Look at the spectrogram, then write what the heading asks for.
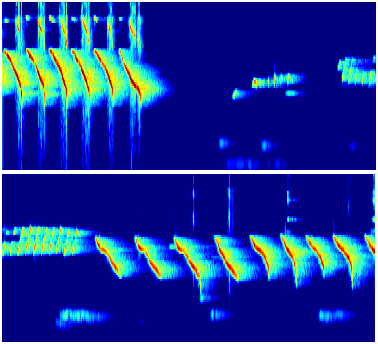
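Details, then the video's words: ['Malta canary song for exciting canaries: rapid falling whistled notes, a short pause with faint chirps, a soft trill, then a slower series of clear descending whistles about two per second.'] "Süper Bir Malta Kanarya Sesi Ve Ötüşü | Kanarya Huylandırma ve Kızıştırma"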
